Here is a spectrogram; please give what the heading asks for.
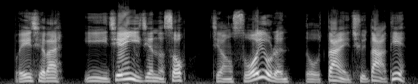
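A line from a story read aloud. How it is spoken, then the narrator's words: Loud shout. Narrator (Chinese): 有人高声喊道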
